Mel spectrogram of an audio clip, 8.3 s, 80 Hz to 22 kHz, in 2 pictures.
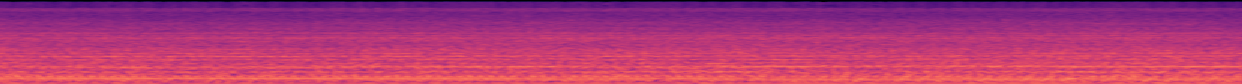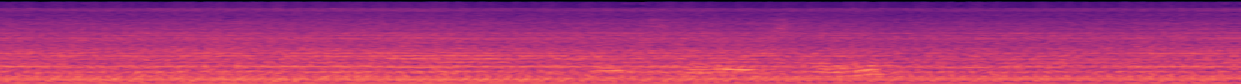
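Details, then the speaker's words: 1973 Triumph Spitfire four-cylinder started after sitting three years, following reconnection of wires, hoses, distributor, carburetor and fuel-filter work: steady, even idle with constant pitch, no knocks or misses; sounds real nice, normal idle. ">> She works. >> Sounds real nice."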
